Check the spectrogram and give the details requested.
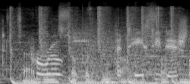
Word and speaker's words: pierogi: Did I pronounce that right? It's pronounced pierogi, a tasty dish like dumplings.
